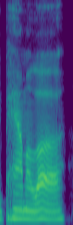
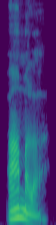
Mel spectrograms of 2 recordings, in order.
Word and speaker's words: Pamela: A lot of people say Pamela, but the true way would be to say it sort of like your Latin. You prefer the Latin pronunciation, which you don't get enough of.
